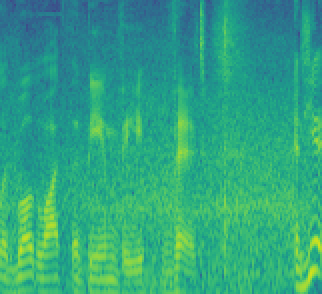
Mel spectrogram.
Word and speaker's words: BMW: It's also about BMW or BMV as in the German original pronunciation.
